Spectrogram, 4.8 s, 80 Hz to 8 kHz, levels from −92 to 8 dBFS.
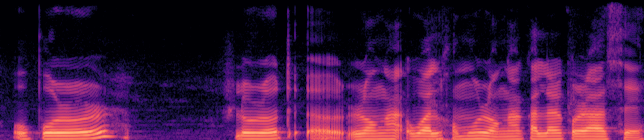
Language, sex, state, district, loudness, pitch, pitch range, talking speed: Assamese, female, Assam, Sonitpur, -15 LUFS, 165 Hz, 155-175 Hz, 135 wpm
